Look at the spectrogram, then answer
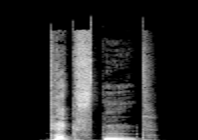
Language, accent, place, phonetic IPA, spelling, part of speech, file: German, Germany, Berlin, [ˈtɛkstn̩t], textend, verb, De-textend.ogg
- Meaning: present participle of texten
